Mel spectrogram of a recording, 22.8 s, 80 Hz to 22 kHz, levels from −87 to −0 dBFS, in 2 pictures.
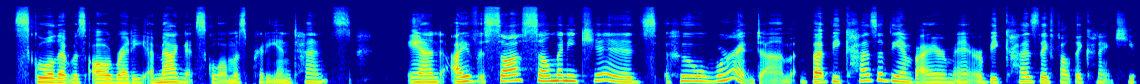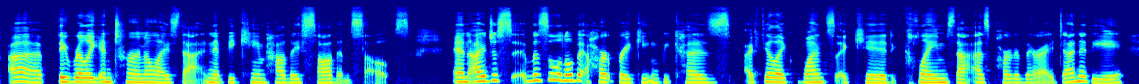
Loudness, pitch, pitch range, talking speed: -29 LUFS, 190 Hz, 175-220 Hz, 175 wpm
